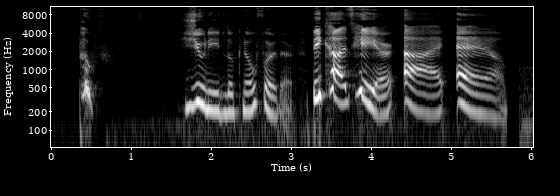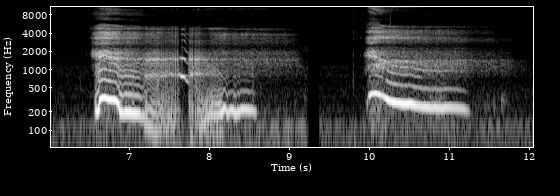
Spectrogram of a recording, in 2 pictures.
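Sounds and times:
person making wordless vocal sounds: 0:06.5 - 0:09.0.

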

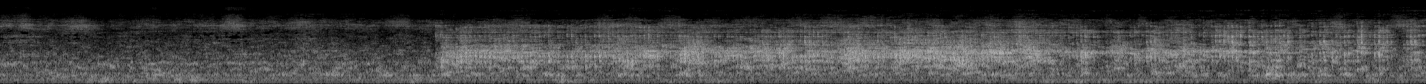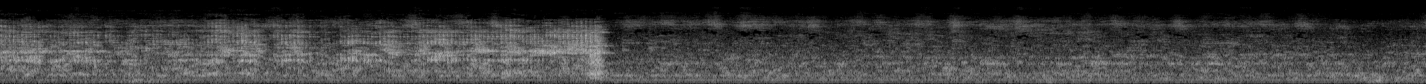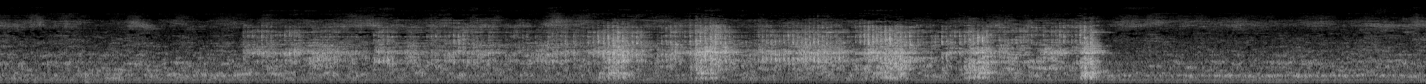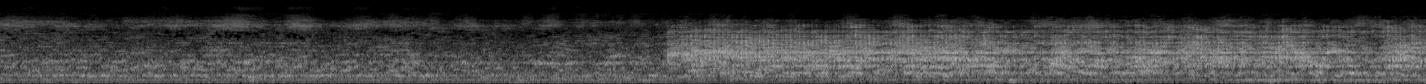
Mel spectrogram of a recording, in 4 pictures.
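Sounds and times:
drilling rig engine hum: 0:00.0 - 0:57.0
harsh rattling: 0:04.4 - 0:20.4, 0:31.0 - 0:39.7, 0:49.4 - 0:57.0
drilling rig humming: 0:30.3 - 0:40.2, 0:49.3 - 0:57.0
harsh scraping bursts: 0:31.0 - 0:39.6.

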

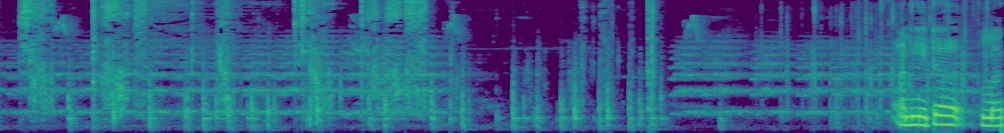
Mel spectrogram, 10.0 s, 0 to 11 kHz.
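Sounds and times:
spatula scraping paste in pan: 0:00.2 - 0:04.6
paste frying in oil: 0:00.3 - 0:04.4, 0:07.8 - 0:10.0.

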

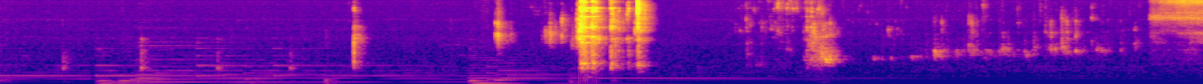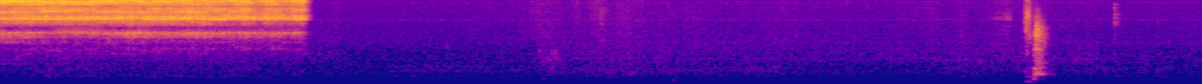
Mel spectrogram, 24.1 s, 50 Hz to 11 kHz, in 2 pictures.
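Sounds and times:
ice cubes clattering into glass: 0:05.0 - 0:06.6
milk pouring into glass: 0:07.5 - 0:11.5
whipped cream can hissing: 0:11.5 - 0:15.2.

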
